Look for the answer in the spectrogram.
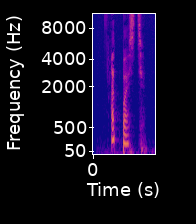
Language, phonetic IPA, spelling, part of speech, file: Russian, [ɐtˈpasʲtʲ], отпасть, verb, Ru-отпасть.ogg
- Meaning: 1. to fall off, to fall away 2. to break away (from) 3. to be dismissed, to fall away 4. to pass 5. to become redundant, to fall out of use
